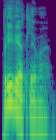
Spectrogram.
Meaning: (adverb) friendly (in a friendly manner); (adjective) short neuter singular of приве́тливый (privétlivyj)
- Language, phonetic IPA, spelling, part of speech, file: Russian, [prʲɪˈvʲetlʲɪvə], приветливо, adverb / adjective, Ru-приветливо.ogg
